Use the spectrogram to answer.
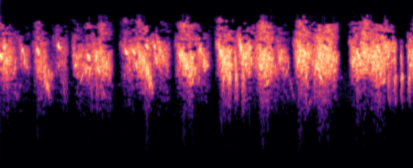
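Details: Sparrows on a trapping lure: rapid, piercing chirp bursts, roughly two or three per second, harsh and clustered, with short silent breaks between groups.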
